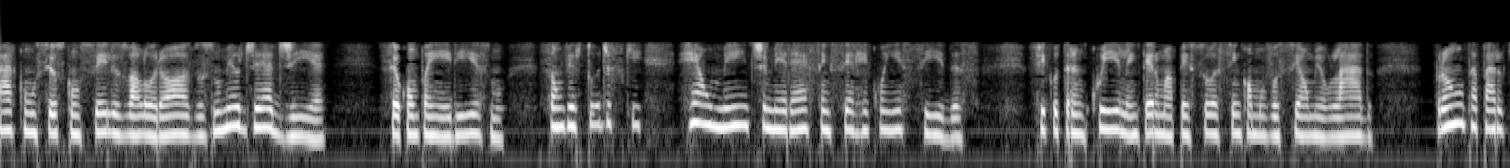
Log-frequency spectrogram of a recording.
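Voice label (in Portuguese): Agradecimento amizade female, Só Voz; Telemensagens; AGRADECIMENTOS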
